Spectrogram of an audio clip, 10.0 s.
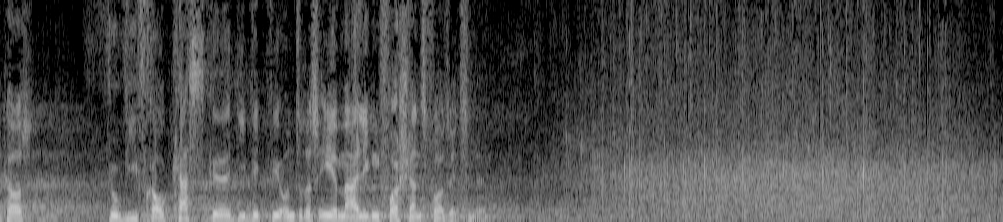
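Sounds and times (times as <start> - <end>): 
speech: 0.0 - 0.4, 1.1 - 5.0
crowd clapping: 5.3 - 10.0.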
